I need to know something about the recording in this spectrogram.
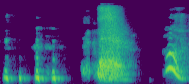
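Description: A single loud sneeze bursts out as a broad, harsh blast, preceded by a few short voiced sounds and followed by a brief falling vocal sound.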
